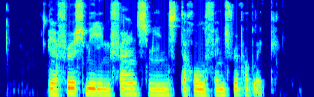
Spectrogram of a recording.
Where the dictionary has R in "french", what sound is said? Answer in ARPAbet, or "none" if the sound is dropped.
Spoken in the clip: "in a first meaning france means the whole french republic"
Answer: none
